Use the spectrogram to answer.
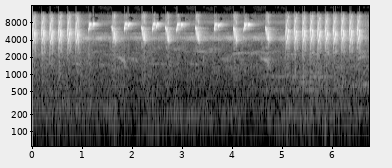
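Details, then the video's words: Kolibri ninja sunbird song for training songbirds: bursts of fast, high, evenly spaced notes frame a middle section of sharp falling chirps alternating with thin level whistles. "SUARA BURUNG KOLIBRI NINJA GACOR FULL TONJOLAN"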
